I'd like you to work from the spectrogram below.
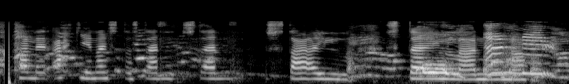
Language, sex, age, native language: Icelandic, female, 11, Icelandic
